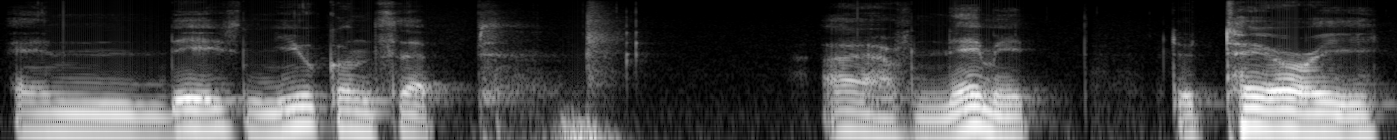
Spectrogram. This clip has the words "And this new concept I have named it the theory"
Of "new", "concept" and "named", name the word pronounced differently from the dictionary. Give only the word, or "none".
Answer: named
